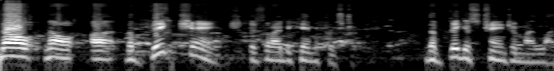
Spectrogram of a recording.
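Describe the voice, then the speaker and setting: A man's fairly high-pitched voice with ordinary pitch variation. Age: 60s. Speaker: recovering addict interviewee. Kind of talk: casual interview. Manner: animated.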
